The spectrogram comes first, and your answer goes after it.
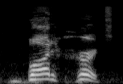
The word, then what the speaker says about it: butthurt: Let me pronounce it with you together. Bud hurt, not butter.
